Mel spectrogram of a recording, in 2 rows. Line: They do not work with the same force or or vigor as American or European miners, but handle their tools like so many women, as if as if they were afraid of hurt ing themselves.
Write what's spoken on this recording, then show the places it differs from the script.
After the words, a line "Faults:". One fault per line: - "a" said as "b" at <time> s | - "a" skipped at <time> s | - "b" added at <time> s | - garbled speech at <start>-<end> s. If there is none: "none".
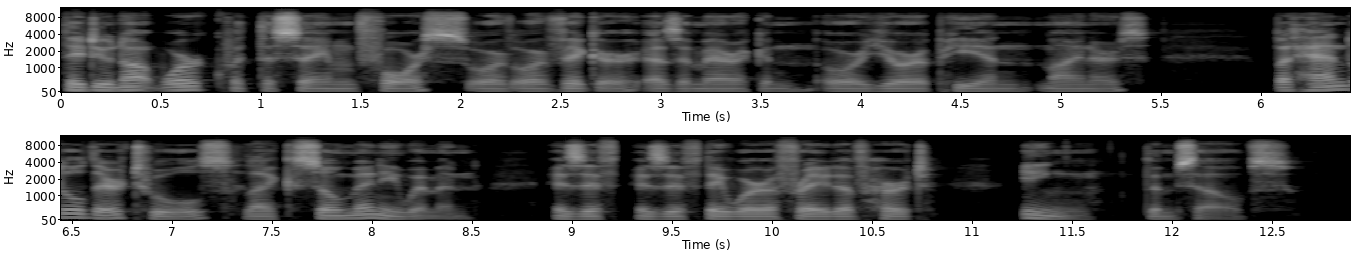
They do not work with the same force or or vigor as American or European miners, but handle their tools like so many women, as if as if they were afraid of hurt ing themselves.
Faults:
none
